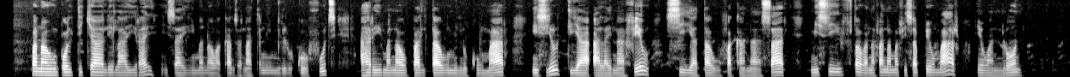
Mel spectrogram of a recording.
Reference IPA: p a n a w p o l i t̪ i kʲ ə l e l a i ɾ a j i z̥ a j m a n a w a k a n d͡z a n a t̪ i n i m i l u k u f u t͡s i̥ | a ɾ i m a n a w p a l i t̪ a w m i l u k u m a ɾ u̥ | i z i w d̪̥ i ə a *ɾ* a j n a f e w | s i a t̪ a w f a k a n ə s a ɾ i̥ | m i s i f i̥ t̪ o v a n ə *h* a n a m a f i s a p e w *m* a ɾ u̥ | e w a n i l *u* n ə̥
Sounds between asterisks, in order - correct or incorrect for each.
incorrect: l, incorrect: f, correct, incorrect: o

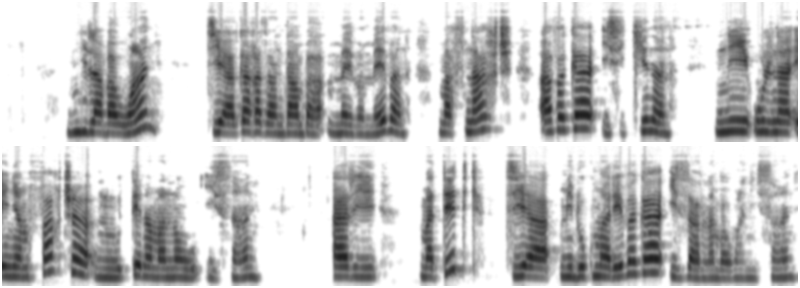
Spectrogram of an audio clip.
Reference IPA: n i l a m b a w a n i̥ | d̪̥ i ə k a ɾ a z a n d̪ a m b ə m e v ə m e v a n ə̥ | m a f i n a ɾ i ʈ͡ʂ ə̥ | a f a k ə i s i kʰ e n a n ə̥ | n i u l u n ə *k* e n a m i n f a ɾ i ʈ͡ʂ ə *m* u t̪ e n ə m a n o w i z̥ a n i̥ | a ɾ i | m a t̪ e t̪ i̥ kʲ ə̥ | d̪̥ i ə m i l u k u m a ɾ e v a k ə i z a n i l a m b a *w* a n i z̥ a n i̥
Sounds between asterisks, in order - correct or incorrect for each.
incorrect: ʔ, incorrect: n, correct

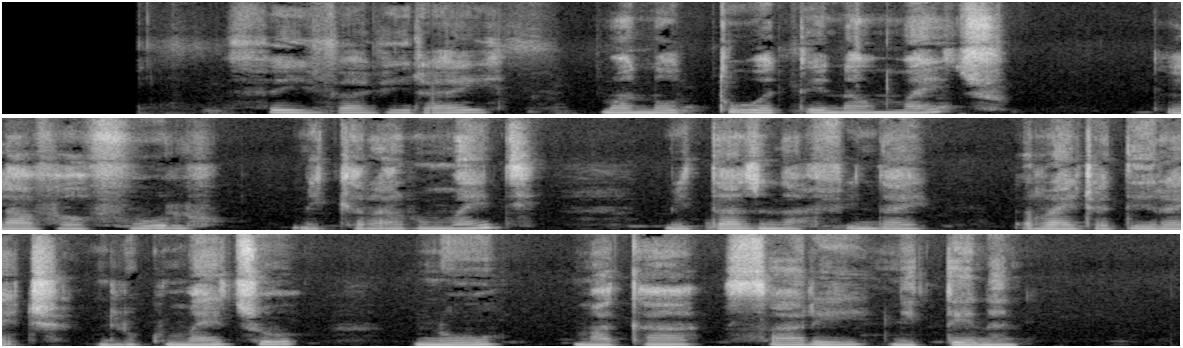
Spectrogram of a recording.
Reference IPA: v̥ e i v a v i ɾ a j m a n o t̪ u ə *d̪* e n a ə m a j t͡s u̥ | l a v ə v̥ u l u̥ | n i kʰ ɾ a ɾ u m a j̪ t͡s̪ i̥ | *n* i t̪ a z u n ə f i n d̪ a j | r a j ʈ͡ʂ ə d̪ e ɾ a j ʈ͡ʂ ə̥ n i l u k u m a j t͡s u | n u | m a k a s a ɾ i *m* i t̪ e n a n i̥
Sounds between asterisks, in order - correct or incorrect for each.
incorrect: t̪, incorrect: m, incorrect: n

